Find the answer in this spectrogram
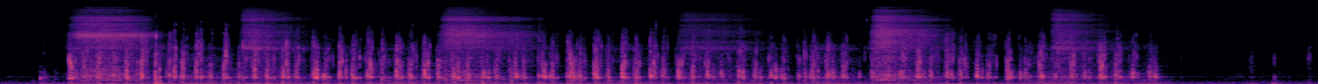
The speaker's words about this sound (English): Wash your mouth with water while sniffing air in and out through your nose.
